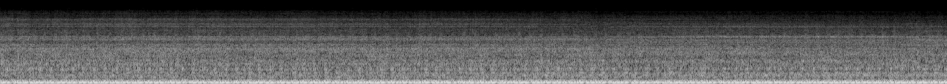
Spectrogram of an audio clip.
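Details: Chevrolet LQ4 6.0 V8, resealed and running on a stand with a newly installed Holley Terminator X ECU, radiator removed: loud, even rumble with a steady beat and no misses or knocks; normal idle.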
